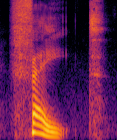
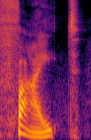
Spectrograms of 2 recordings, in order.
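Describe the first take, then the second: First: The vowel is a Scottish 'ay' sound. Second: The vowel is a standard 'eye' sound. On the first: "you change it for a, a" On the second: "Instead of fight"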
